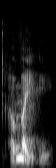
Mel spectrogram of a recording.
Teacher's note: then that little backwards apostrophe which is called an okina and the w is pronounced like a v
